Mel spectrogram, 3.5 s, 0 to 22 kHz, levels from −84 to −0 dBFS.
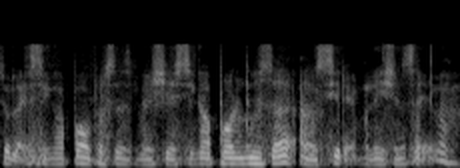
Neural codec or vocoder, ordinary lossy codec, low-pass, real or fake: codec, 16 kHz, 4 kbps, FreqCodec, smaller model; AAC, 48 kbps; 7.2 kHz; fake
